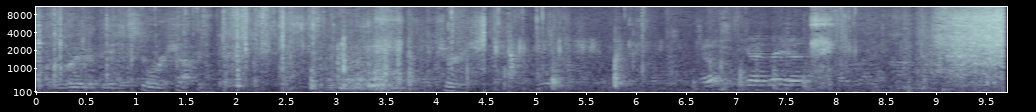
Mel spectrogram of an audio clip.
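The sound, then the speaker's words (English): A small bag crinkles and rustles in repeated bursts of crisp, papery crackling as it is fetched to pack a couple of items to take home, with murmured voices underneath and a brief rise of hissy rustle toward the end. “Let me get a little bag.”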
